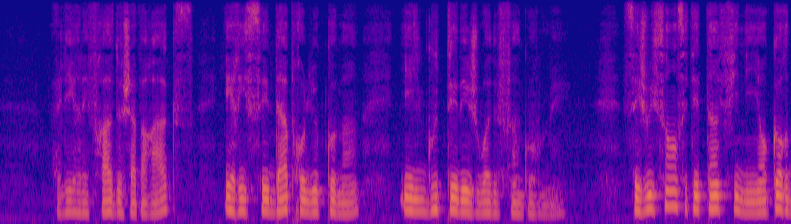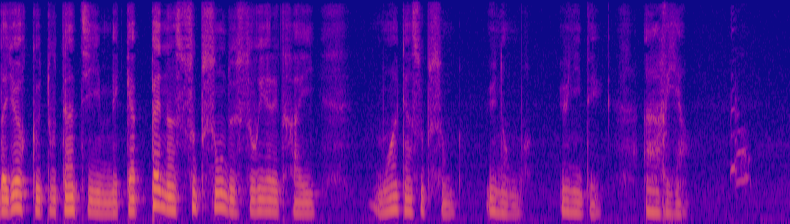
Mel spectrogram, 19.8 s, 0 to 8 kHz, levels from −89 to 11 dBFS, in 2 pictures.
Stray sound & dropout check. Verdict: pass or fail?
fail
